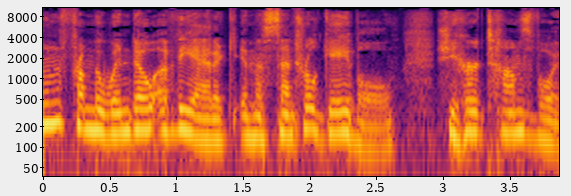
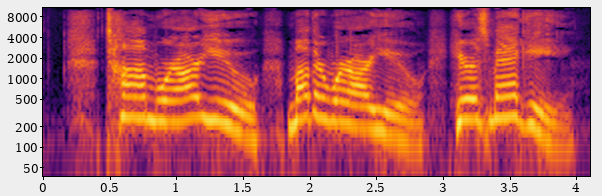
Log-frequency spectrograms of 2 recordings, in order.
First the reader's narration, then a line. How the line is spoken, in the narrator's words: She called out in a loud, piercing voice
